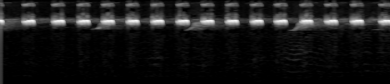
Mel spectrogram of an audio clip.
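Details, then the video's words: Male cricket chirping, the sound called cri cri: crisp, bright, evenly spaced pulses at about four per second, loud and clean against silence. "Cricket Sound - Cri Cri - Cricket Singing"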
